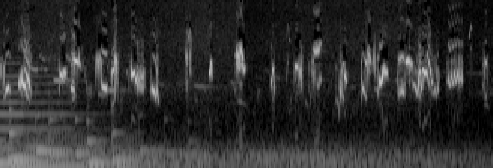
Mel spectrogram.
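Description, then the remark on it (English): A male sage thrasher sings a long, continuous warbling song of rapid varied phrases, proclaiming his territory in spring sagebrush of the American West; loud, with a low droning hum underneath at the start. “A male sage thrasher is proclaiming his territory.”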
